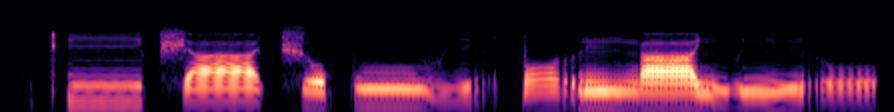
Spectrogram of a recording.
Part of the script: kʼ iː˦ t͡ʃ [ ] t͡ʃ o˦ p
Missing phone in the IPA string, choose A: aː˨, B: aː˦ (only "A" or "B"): A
